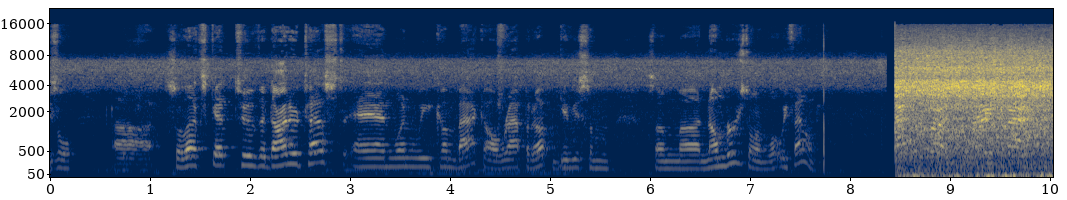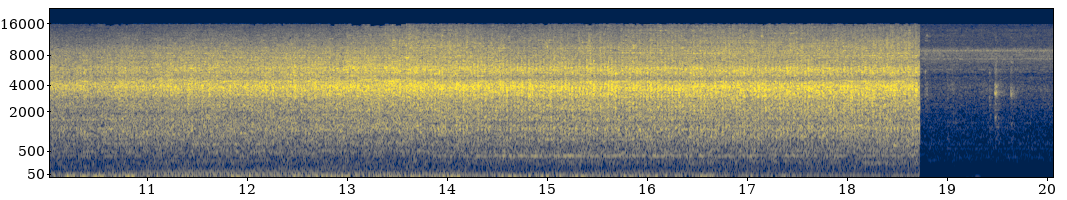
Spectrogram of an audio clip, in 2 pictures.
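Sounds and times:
high hiss: 4.5s - 20.0s
diesel engine running loudly: 8.4s - 18.8s.

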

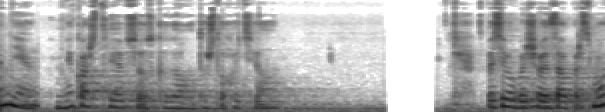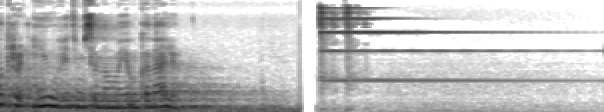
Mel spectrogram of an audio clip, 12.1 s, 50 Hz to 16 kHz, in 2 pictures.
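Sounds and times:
bell-like chime ringing: 9.2s - 12.0s.

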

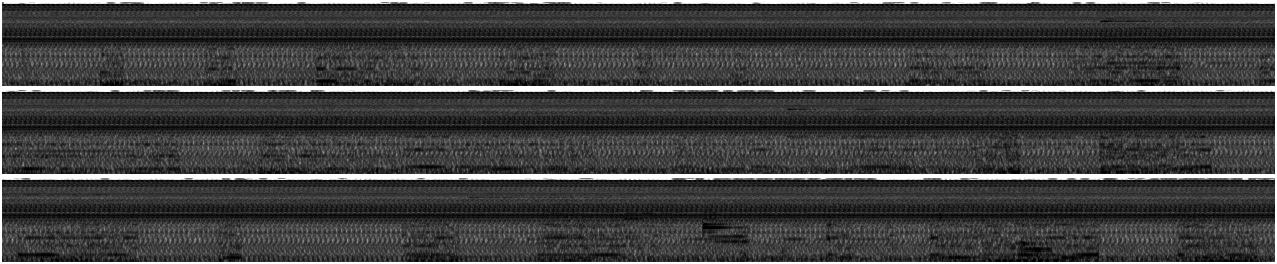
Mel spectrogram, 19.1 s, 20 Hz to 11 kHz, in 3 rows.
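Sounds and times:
synthesizer drone music: 0.0s - 19.0s.

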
